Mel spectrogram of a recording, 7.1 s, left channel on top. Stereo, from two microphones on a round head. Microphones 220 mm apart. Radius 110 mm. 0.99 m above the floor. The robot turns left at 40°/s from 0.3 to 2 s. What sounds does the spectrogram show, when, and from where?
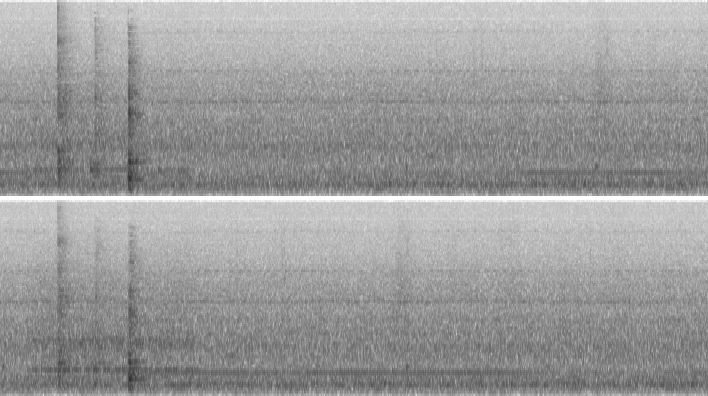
0.6 s footsteps: 25° left (ahead or behind), 3 m; by 1.5 s 60° left (ahead or behind), 3 m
